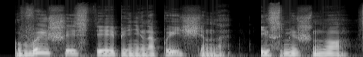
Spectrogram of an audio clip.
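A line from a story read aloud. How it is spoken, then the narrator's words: Plain. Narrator (Russian): сказал он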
